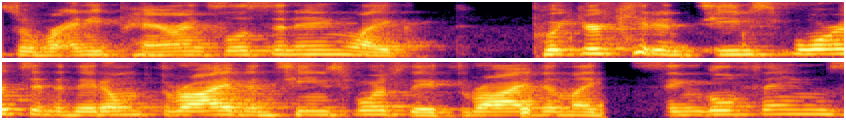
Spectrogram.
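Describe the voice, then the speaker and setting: Talking at a moderate pace, a woman of medium pitch speaks with a New York accent. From New York, the Bronx. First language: Spanish. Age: 40s. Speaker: former boxing champion. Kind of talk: interview.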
